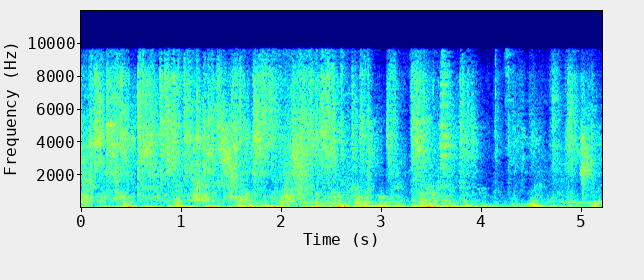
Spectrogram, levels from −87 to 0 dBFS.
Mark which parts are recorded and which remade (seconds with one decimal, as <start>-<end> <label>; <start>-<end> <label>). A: 0.0-0.7 remade; 0.7-1.2 recorded; 1.2-2.2 remade; 2.2-2.8 recorded; 2.8-3.3 remade; 3.3-4.7 recorded; 4.7-5.2 remade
